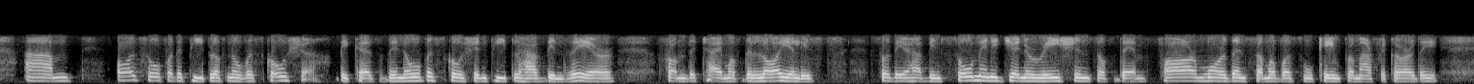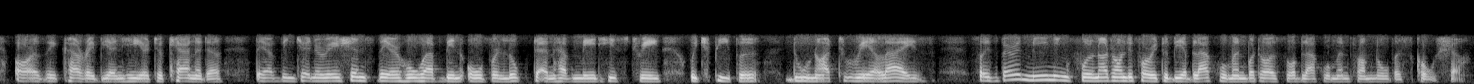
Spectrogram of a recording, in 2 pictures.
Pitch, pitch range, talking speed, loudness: 150 Hz, 145-160 Hz, 180 wpm, -15 LUFS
